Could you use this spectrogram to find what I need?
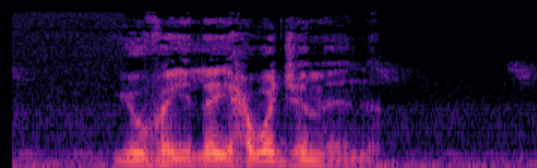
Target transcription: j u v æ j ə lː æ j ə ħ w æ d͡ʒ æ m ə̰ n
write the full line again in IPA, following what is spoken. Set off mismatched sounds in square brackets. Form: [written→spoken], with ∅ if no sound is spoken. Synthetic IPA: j u v æ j ə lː æ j ə ħ w æ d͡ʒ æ m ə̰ n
